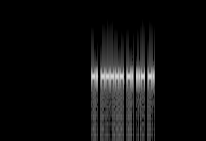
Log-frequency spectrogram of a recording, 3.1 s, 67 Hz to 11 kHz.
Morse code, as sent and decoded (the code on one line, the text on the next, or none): -. ----- -. ..- -.
N0NUN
